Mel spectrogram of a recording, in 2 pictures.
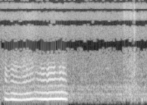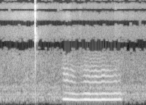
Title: Sleepy Montgomery (gum gums) snoring away!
